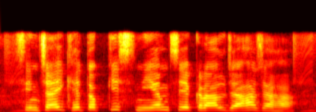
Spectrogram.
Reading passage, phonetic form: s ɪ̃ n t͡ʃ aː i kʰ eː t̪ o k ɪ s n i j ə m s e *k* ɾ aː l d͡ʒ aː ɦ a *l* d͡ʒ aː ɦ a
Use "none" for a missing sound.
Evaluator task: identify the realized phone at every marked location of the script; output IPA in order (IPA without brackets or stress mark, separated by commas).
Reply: k, none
